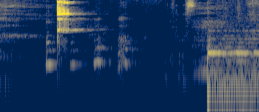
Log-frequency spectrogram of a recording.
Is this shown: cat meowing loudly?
no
